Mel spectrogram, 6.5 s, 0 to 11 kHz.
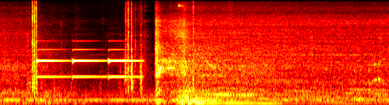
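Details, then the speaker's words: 2014 Kia Rio 1.6 after crankshaft position sensor replacement: chime tones, a short crank, then it catches at once and settles into a quiet, even idle, starting much better with a good crank signal and a working RPM gauge. "definitely starts a whole lot better RPM gauge is definitely working all right you see we have a nice good signal"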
